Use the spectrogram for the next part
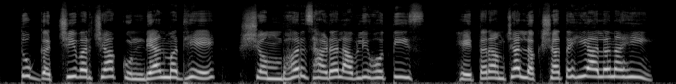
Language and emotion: Marathi, surprised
